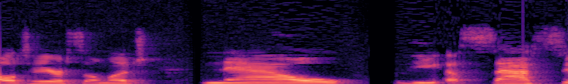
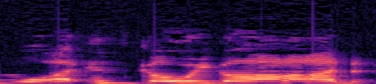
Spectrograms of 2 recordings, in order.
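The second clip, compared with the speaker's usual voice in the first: high, slow, bewildered squeak; baffled Ezio; 9 semitones higher, 4 dB louder, slower than usual. Retold or imitated. Ezio squeaking in confusion at the talking hologram, high and slow. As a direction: squeak out the confusion like a lost hero. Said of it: "there going".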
